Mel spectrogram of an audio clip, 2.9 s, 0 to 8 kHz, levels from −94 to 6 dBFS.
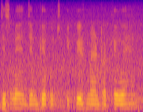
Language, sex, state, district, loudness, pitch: Hindi, male, Uttar Pradesh, Shamli, -18 LUFS, 120 Hz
